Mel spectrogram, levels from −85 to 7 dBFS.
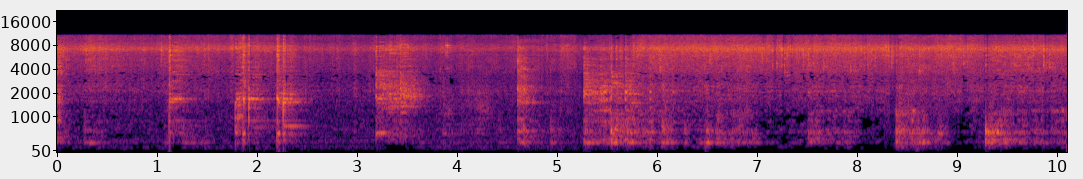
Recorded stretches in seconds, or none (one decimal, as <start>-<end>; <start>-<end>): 0.0-4.0; 5.2-8.3; 9.0-10.1

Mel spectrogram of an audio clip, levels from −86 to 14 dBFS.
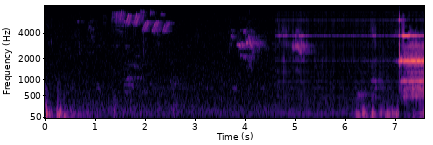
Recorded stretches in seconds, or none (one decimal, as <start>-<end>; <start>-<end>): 0.0-4.6

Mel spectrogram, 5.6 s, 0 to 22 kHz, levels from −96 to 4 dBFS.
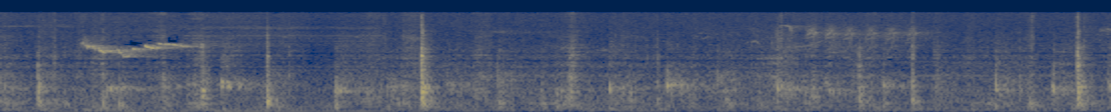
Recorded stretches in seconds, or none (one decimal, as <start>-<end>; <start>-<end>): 0.0-0.9; 1.9-5.6

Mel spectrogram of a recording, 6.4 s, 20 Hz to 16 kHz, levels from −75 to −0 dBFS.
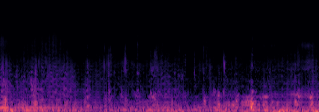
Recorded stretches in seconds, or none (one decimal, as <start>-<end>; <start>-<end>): none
